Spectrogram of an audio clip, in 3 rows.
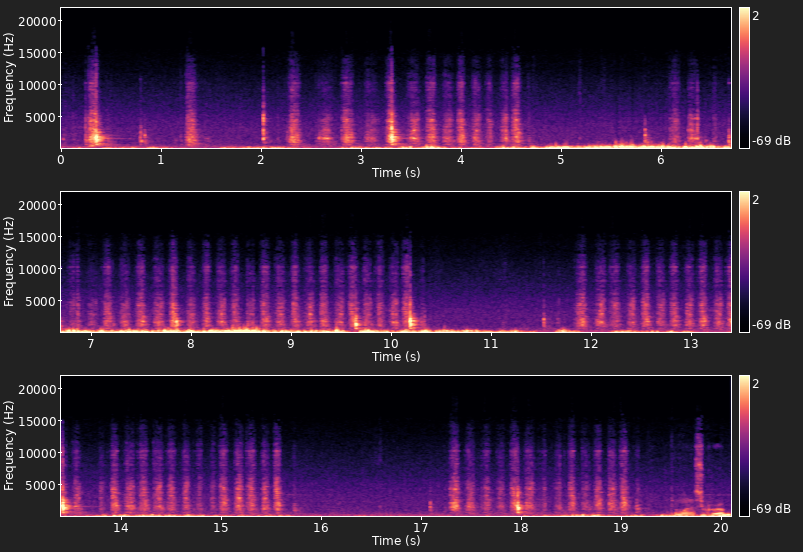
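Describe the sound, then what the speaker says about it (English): A metal file rasps back and forth across a broken-off bolt on a Craftsman 5hp 2400-watt generator, steady, close scraping strokes with short pauses between passes and no talking. "I'm going to take the file and see if I can make it even flatter"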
